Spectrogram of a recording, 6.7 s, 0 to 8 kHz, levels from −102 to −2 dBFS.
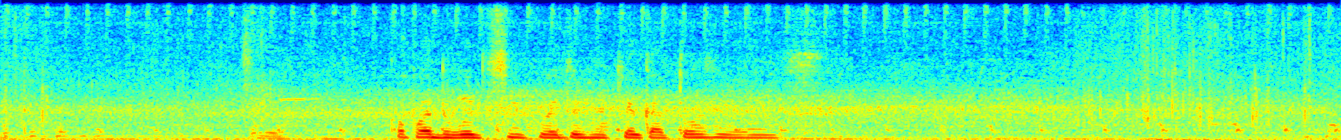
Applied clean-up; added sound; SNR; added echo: none; Cricket; 12 dB; none.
